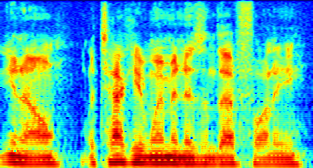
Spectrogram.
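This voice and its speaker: A man's voice: on the low side, steady tone, brisk, dry recording, clean studio sound. A man co-hosting a live radio show, joking, mocking the others and laughing a lot. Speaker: radio co-host. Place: radio studio.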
